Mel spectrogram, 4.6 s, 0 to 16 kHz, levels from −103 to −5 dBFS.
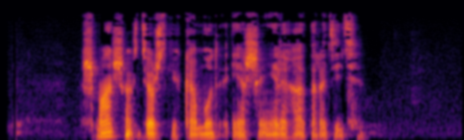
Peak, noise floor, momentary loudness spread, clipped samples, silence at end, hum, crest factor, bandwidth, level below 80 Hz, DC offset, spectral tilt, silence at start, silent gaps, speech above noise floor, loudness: -10 dBFS; -76 dBFS; 9 LU; under 0.1%; 1 s; none; 24 dB; 11.5 kHz; -54 dBFS; under 0.1%; -4 dB/octave; 0.85 s; none; 45 dB; -31 LUFS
